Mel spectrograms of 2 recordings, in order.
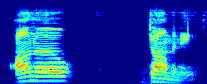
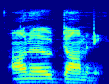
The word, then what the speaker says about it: Anno Domini: Anno Domini is how you pronounce it. Anno Domini.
